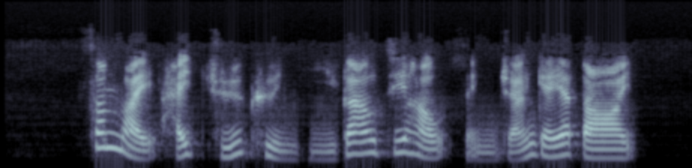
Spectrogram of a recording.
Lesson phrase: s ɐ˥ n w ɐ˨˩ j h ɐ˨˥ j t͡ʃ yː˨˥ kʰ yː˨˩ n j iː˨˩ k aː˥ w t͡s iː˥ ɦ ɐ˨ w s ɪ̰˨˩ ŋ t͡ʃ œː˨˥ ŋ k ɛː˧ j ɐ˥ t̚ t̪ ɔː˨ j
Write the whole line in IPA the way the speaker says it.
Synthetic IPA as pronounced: s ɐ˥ n w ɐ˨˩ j h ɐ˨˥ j t͡ʃ yː˨˥ kʰ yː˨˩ n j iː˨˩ k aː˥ w t͡s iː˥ ɦ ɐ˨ w s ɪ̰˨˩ ŋ t͡ʃ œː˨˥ ŋ k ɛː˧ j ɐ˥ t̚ t̪ ɔː˨ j

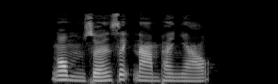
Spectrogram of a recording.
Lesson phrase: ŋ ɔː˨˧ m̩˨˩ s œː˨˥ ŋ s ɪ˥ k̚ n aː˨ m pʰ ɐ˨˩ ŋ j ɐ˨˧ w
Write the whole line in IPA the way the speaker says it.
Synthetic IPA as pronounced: ŋ ɔː˨˧ m̩˨˩ s œː˨˥ ŋ s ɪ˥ k̚ n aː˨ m pʰ ɐ˨˩ ŋ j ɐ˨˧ w

